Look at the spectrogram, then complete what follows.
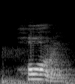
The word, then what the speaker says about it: Hori: or I guess as it's supposed to be pronounced, Hori.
